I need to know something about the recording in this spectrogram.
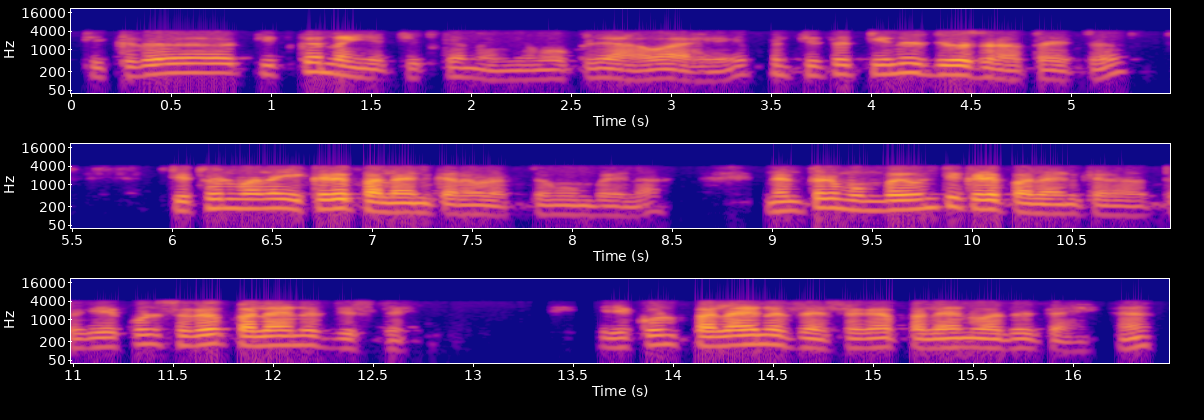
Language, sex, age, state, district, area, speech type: Marathi, male, 60+, Maharashtra, Mumbai Suburban, urban, conversation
